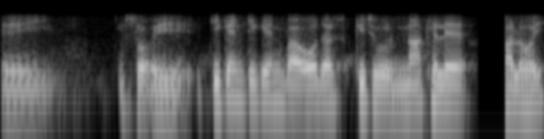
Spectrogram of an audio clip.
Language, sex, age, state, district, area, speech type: Bengali, male, 18-30, West Bengal, Malda, urban, conversation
